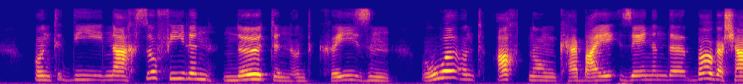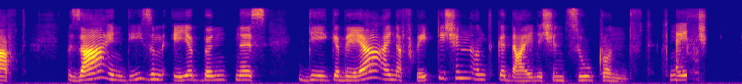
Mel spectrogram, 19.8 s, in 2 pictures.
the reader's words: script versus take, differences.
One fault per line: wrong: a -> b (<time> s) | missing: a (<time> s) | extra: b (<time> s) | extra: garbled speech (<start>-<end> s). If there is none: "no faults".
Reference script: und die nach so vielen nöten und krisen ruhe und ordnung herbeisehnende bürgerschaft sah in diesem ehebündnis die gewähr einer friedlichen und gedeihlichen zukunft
extra: garbled speech (18.7-19.3 s)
